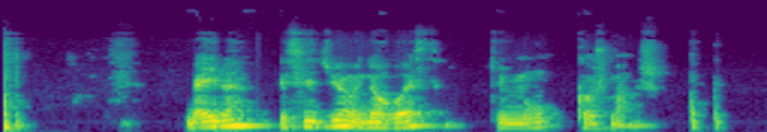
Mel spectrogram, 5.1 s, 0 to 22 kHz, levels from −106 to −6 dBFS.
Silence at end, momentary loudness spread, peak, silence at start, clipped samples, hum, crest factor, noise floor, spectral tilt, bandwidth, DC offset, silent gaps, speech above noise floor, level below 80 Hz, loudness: 0.3 s; 17 LU; -2 dBFS; 0 s; under 0.1%; none; 18 dB; -63 dBFS; -8 dB/octave; 7.4 kHz; under 0.1%; none; 47 dB; -52 dBFS; -17 LUFS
